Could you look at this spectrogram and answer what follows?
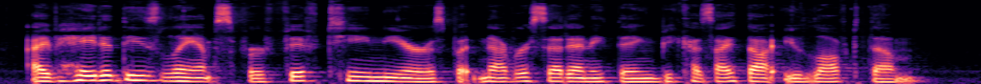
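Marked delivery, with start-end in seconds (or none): none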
